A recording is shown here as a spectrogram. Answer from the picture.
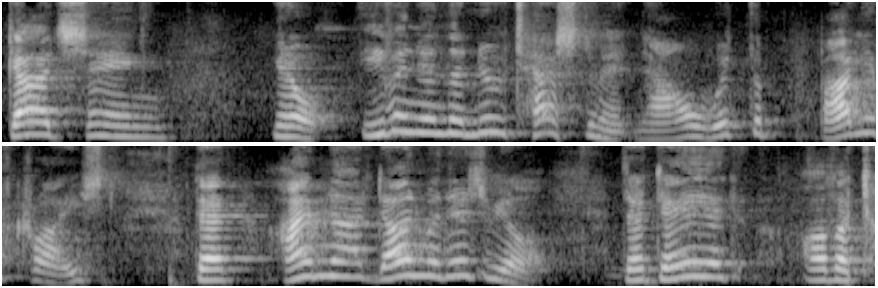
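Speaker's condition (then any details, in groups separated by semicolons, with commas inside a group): No condition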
